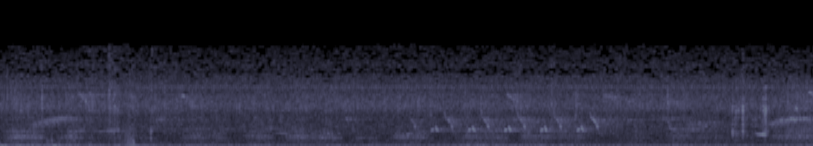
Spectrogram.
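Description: Quiet outdoor background with a bird chirping a quick series of short high notes about three seconds in, and a faint click about a second in.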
